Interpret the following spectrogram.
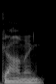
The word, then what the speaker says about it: Gaming: but it's spelled the same way and it's pronounced ging sorry yeah I went it was very disappointing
